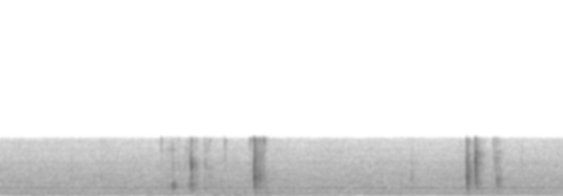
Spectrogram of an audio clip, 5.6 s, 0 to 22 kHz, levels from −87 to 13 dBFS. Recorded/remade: recorded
